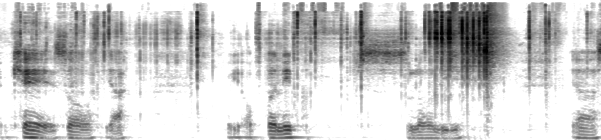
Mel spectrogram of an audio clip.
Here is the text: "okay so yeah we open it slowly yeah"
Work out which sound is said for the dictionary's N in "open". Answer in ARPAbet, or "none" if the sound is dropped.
L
